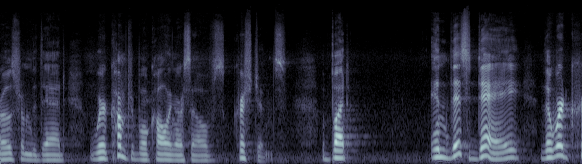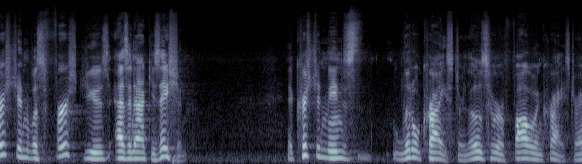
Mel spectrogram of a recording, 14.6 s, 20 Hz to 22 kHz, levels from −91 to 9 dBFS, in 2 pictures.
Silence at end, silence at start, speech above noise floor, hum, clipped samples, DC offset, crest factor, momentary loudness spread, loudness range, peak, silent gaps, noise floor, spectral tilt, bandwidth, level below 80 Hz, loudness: 0 s; 0 s; 40 dB; none; under 0.1%; under 0.1%; 24 dB; 17 LU; 6 LU; -2 dBFS; none; -64 dBFS; -5 dB/octave; 16 kHz; -72 dBFS; -24 LUFS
